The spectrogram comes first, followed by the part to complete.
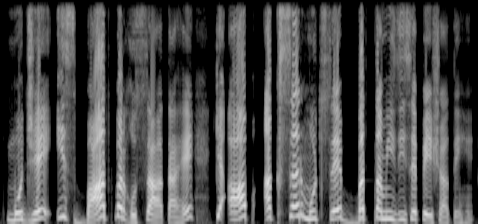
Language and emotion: Urdu, angry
